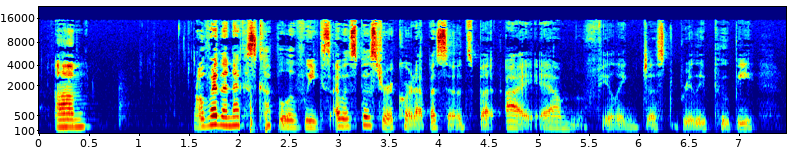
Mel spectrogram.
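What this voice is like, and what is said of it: Congested, sick-sounding voice. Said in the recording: “I hope that my voice isn't too crazy right now. I'm just coming into a cold.”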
